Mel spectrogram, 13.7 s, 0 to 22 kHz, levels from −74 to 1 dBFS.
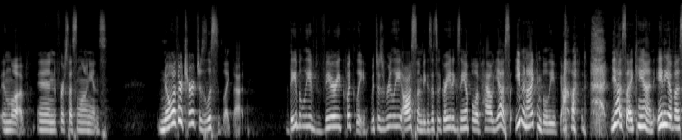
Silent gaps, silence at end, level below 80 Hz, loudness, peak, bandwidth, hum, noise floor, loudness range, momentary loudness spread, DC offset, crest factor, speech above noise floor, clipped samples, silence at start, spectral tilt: none; 0 s; -58 dBFS; -18 LUFS; 0 dBFS; 18.5 kHz; none; -66 dBFS; 6 LU; 14 LU; under 0.1%; 18 dB; 48 dB; under 0.1%; 0 s; -4.5 dB/octave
